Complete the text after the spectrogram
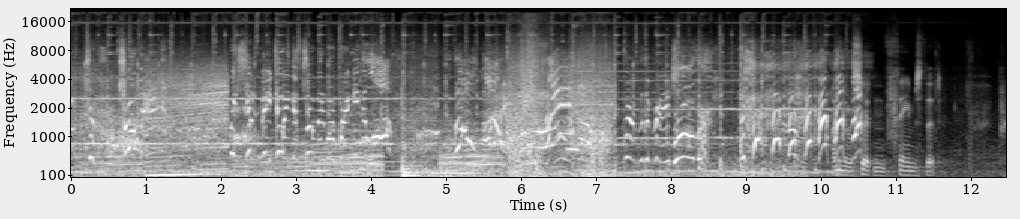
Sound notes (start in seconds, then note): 6.0 screams; 8.9 laughing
